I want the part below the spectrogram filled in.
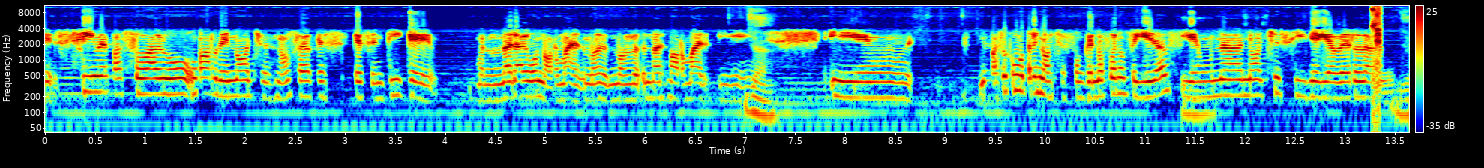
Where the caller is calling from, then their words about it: Ate, Lima, Peru; Hola. De Ate.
